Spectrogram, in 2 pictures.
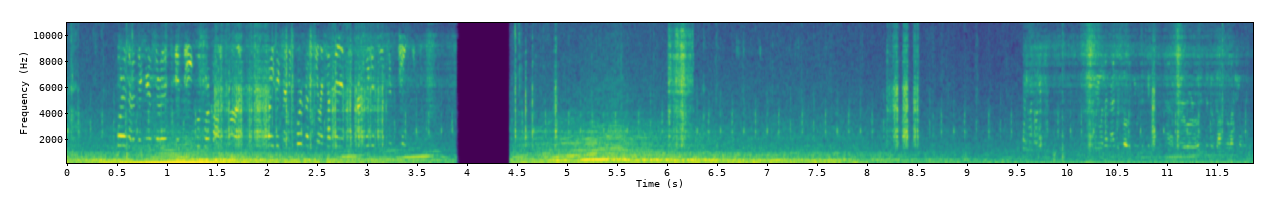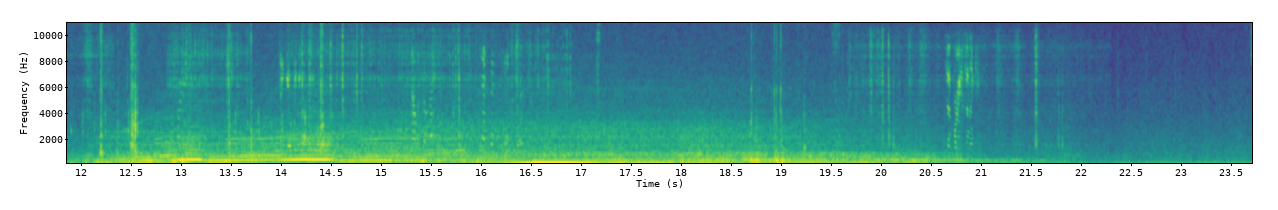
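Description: Car interior driving sound, sped up, with the engine's pitch rising and falling in quick glides as the car slows and accelerates through traffic. The sound cuts out completely for a moment about four seconds in.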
